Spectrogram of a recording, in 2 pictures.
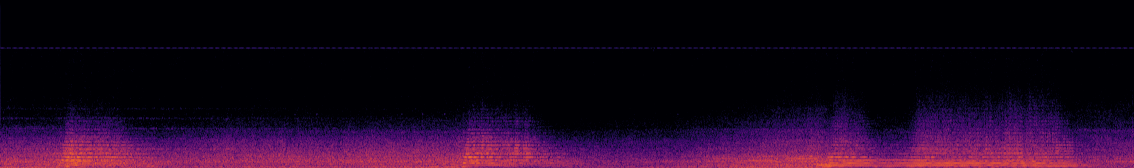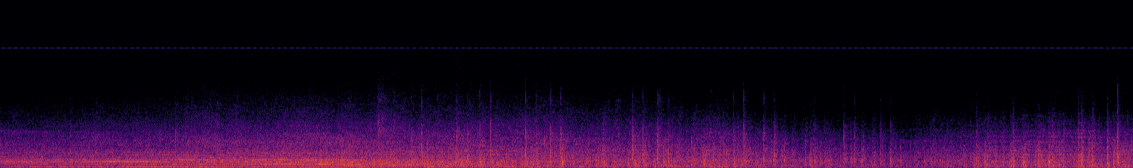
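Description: Southern Pacific diesel freight locomotives passing with their air horns sounded three times, the last blast long, over a low engine rumble. Then the freight cars roll by with a steady rattle and wheels clicking over the rail joints.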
